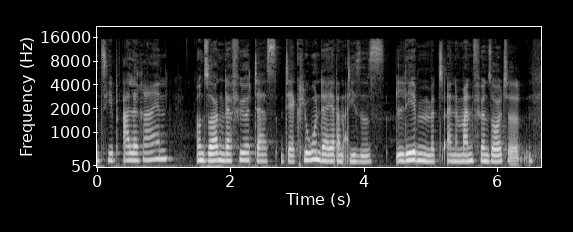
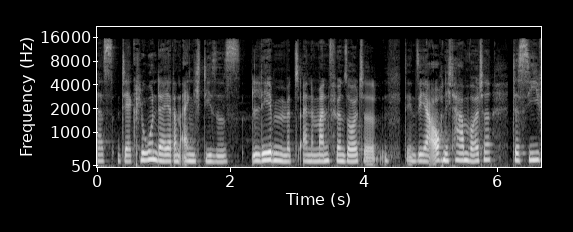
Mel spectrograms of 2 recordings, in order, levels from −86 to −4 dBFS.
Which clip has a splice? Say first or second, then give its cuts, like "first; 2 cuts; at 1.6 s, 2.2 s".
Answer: first; 1 cut; at 3.7 s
